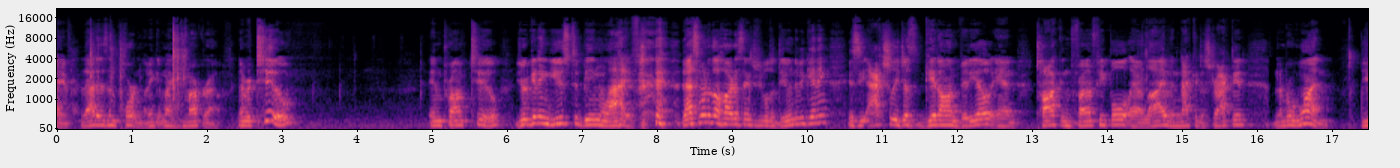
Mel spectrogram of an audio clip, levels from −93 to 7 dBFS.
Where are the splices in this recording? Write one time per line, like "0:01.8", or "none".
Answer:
0:02.3
0:16.2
